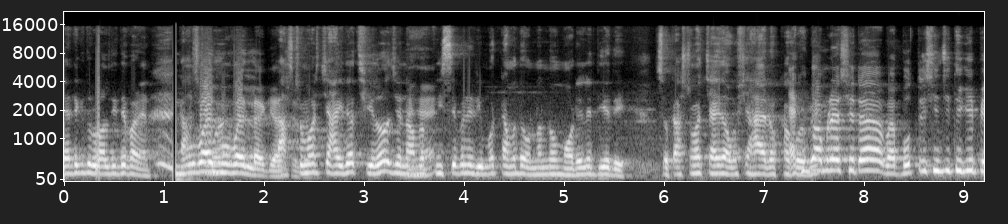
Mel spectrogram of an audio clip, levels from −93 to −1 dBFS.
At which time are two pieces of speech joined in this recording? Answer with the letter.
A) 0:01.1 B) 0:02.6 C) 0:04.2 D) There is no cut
A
